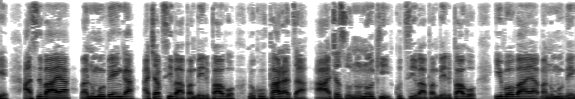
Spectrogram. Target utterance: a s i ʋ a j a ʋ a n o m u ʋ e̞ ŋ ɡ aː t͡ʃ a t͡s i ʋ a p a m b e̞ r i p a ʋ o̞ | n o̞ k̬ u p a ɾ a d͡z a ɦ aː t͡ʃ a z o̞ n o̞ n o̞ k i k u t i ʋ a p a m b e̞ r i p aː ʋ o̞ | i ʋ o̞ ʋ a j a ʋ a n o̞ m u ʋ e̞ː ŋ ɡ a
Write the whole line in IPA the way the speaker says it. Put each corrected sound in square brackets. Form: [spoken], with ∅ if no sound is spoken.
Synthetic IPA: a s i ʋ a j a ʋ a n o m u ʋ e̞ ŋ ɡ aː t͡ʃ a t͡s i ʋ a p a m b e̞ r i p a ʋ o̞ | n o̞ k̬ u p a ɾ a d͡z a ɦ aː t͡ʃ a z o̞ n o̞ n o̞ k i k u [t͡s] i ʋ a p a m b e̞ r i p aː ʋ o̞ | i ʋ o̞ ʋ a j a ʋ a n o̞ m u ʋ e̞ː ŋ ɡ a

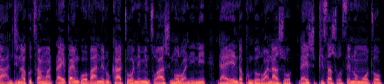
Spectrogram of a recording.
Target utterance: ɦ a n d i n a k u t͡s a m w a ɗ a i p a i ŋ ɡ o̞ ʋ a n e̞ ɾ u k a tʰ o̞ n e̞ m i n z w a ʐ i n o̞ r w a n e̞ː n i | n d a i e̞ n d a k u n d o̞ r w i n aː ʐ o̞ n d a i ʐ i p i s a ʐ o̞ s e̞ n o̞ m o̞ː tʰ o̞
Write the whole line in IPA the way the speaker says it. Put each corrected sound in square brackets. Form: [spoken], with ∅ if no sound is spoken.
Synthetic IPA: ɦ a n d i n a k u t͡s a m w a ɗ a i p a i ŋ ɡ o̞ ʋ a n e̞ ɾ u k a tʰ o̞ n e̞ m i n z w a ʐ i n o̞ r w a n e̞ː n i | n d a i e̞ n d a k u n d o̞ r w [a] n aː ʐ o̞ n d a i ʐ i p i s a ʐ o̞ s e̞ n o̞ m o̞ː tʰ o̞

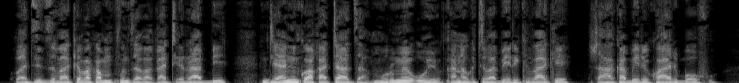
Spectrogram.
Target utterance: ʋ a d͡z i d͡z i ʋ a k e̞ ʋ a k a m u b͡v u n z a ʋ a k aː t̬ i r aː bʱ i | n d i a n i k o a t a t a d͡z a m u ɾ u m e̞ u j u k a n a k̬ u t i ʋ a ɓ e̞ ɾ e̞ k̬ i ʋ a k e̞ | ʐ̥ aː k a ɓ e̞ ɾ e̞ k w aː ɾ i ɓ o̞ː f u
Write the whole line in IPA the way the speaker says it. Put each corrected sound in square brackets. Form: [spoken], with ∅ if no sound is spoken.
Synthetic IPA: ʋ a d͡z i d͡z i ʋ a k e̞ ʋ a k a m u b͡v u n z a ʋ a k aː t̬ i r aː bʱ i | n d i a n i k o a [k] a t a d͡z a m u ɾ u m e̞ u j u k a n a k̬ u t i ʋ a ɓ e̞ ɾ e̞ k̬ i ʋ a k e̞ | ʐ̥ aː k a ɓ e̞ ɾ e̞ k w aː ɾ i ɓ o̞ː f u

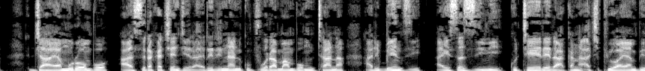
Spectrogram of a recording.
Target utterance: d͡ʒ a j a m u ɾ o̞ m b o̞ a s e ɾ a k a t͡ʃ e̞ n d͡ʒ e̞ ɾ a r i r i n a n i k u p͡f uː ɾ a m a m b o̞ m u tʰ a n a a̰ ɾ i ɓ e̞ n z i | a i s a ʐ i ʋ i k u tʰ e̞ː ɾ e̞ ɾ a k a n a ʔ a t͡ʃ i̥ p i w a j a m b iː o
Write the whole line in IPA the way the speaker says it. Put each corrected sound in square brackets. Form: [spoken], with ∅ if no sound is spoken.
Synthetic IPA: d͡ʒ a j a m u ɾ o̞ m b o̞ a s [i] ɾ a k a t͡ʃ e̞ n d͡ʒ e̞ ɾ a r i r i n a n i k u p͡f uː ɾ a m a m b o̞ m u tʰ a n a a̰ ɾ i ɓ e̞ n z i | a i s a [z] i ʋ i k u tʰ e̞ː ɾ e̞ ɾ a k a n a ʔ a t͡ʃ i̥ p i w a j a m b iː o

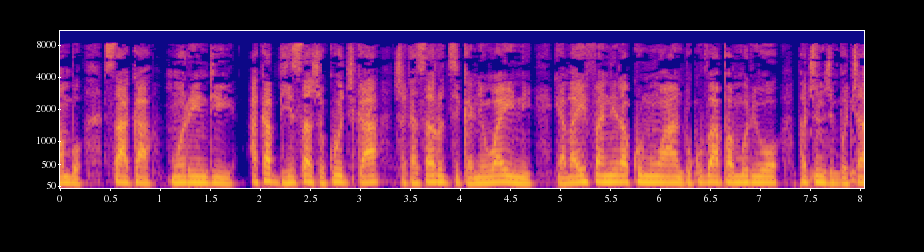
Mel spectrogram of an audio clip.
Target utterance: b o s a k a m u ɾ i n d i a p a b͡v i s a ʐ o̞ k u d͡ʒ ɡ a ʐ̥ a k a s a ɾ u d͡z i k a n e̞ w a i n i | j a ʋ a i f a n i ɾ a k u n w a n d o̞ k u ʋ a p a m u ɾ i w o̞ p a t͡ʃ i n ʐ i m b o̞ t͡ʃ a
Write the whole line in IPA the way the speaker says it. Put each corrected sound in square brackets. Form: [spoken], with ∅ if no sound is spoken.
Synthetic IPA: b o s a k a m u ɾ i n d i a [k] a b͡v i s a ʐ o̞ k u d͡ʒ ɡ a ʐ̥ a k a s a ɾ u d͡z i k a n e̞ w a i n i | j a ʋ a i f a n i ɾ a k u n w a n d o̞ k u ʋ a p a m u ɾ i w o̞ p a t͡ʃ i n ʐ i m b o̞ t͡ʃ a

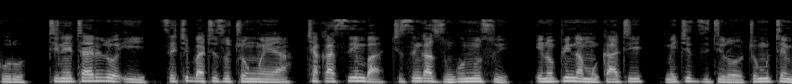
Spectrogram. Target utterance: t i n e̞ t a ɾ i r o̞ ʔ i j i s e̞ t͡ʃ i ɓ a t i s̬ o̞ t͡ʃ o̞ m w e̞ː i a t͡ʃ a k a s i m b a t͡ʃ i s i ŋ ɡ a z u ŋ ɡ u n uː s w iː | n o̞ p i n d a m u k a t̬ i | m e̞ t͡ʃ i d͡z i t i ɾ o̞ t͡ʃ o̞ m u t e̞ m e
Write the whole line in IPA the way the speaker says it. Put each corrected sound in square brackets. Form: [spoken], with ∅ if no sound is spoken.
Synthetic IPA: t i n e̞ t a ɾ i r o̞ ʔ i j i s e̞ t͡ʃ i ɓ a t i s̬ o̞ t͡ʃ o̞ m w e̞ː [j] a t͡ʃ a k a s i m b a t͡ʃ i s i ŋ ɡ a z u ŋ ɡ u n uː s w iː | n o̞ p i n d a m u k a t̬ i | m e̞ t͡ʃ i d͡z i t i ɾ o̞ t͡ʃ o̞ m u t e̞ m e

